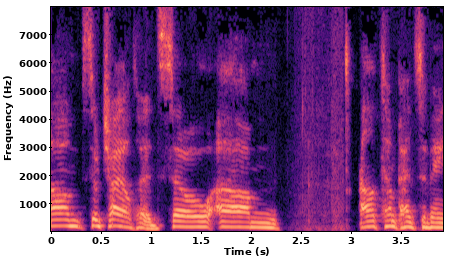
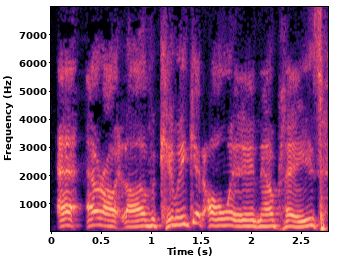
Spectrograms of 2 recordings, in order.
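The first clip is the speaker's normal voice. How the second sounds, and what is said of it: Put-on English accent. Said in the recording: “Do you want me to try my English accent?”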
